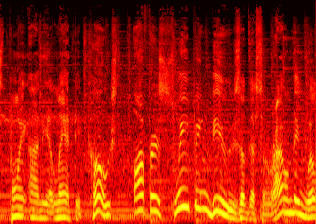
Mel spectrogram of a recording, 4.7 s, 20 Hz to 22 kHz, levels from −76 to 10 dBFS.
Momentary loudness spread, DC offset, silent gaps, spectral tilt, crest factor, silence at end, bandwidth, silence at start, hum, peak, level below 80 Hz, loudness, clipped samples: 5 LU; under 0.1%; none; -6 dB/octave; 12 dB; 0 s; over 20 kHz; 0 s; none; 0 dBFS; -44 dBFS; -14 LUFS; under 0.1%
